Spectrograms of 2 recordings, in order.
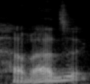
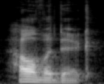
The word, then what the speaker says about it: Halvadzik: My last name is Halvadzik. If I played in the NBA, they would pronounce it Halvadik.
